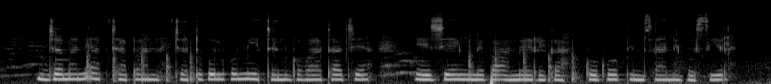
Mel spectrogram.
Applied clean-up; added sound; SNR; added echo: none; Knock / Wood; 18 dB; none.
